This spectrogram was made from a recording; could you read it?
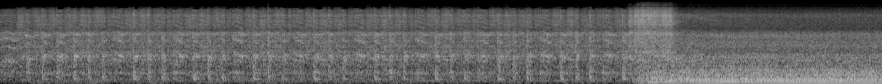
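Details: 1987 Suzuki Samurai with an '89 Geo Tracker I4, after repair for a suspected blown head gasket: fast, even cranking for about six seconds, then a clean catch into a smooth, steady idle; normal start.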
